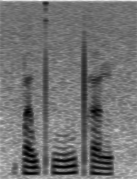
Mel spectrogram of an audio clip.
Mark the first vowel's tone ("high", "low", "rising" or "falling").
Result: rising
